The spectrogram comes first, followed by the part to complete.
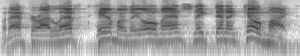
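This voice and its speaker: Casting: evasive, combative rural American mob leader, radio play, high-pitched with a hard edge. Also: male voice, fairly even intonation, brisk, sharp tone, a little hiss or hum. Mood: defiant. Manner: argumentative, evasive. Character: defiant, shifty rural man leading a lynch mob. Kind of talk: 1950s radio drama acting.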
